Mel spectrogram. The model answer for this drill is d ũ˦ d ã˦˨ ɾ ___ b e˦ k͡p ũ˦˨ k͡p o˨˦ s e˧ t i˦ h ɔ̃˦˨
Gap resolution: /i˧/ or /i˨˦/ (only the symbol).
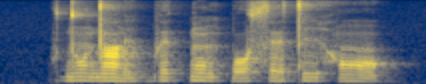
i˧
